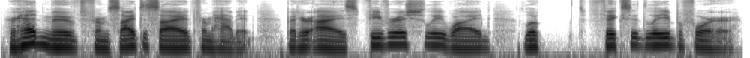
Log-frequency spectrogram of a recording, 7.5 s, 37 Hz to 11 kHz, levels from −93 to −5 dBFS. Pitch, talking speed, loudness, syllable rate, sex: 115 Hz, 145 wpm, -20 LUFS, 4.6 syllables/s, male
